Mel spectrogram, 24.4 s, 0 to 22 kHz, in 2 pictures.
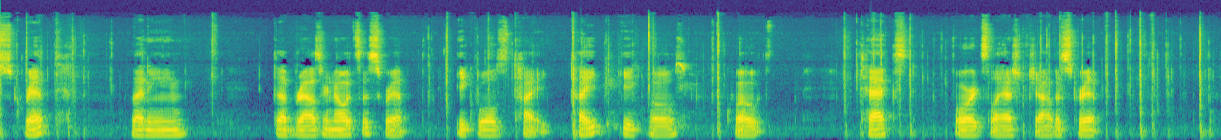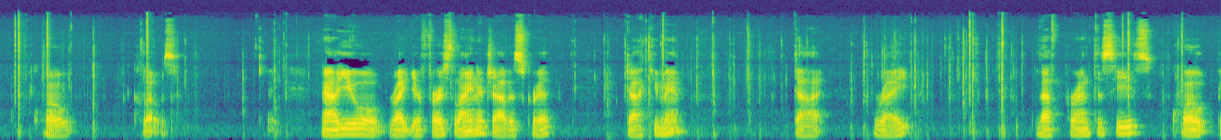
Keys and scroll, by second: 0.0-1.0 typing, 4.5-6.8 typing, 8.0-13.2 typing, 17.8-21.8 typing, 23.6 typing.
